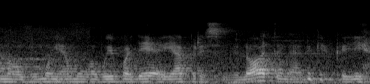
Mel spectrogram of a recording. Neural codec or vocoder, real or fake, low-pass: none; real; 7.2 kHz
